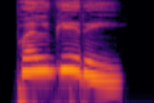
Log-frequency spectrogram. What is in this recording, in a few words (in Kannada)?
"ಪಲ್ಗಿರಿ", kannada; palgiri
